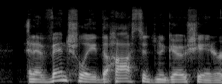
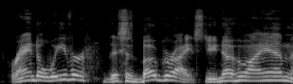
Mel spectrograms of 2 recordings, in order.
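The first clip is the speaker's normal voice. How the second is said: higher, called up to the house; calling out; 6 semitones higher than usual. Retold or imitated. Bo Greitz calls up to Randy Weaver from the rock, raised and higher. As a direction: shout it up to a window.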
